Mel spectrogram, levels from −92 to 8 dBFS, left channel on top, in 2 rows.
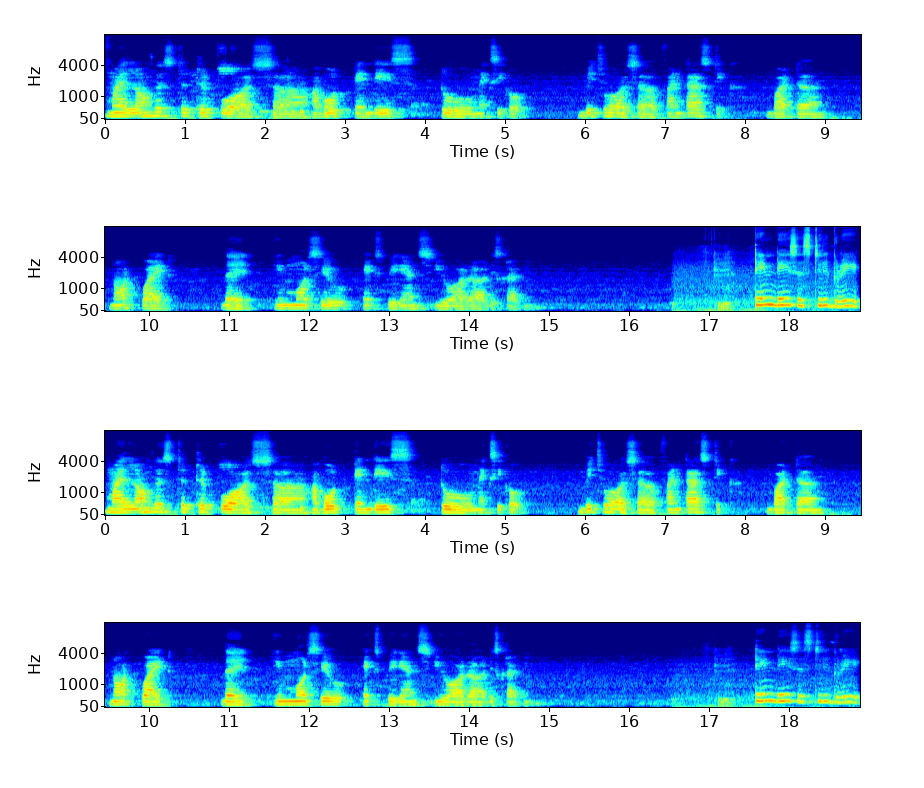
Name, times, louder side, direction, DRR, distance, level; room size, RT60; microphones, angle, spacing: voice 1, 0.0-3.8 4.2-4.7 5.1-5.2 5.9-7.4 8.3-9.0 9.5-10.2 10.9-11.2 11.6-12.4 13.0-14.6, right 4 dB, 85° right, 0.5 m, -26 dB
voice 2, 16.5-18.8, left 3 dB, 50° left, 0.4 m, -25 dB
6.0 x 2.2 x 2.7 m
head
